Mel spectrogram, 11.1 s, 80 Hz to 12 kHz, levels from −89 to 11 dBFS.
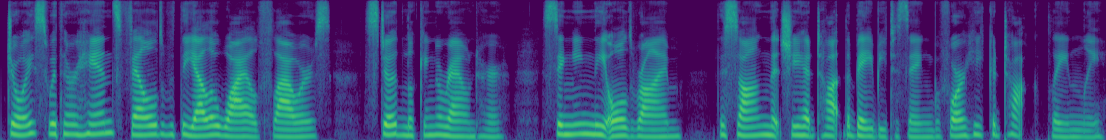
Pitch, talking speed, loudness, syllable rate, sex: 195 Hz, 180 wpm, -18 LUFS, 4.6 syllables/s, female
